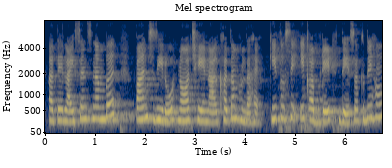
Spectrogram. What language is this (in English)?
Punjabi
